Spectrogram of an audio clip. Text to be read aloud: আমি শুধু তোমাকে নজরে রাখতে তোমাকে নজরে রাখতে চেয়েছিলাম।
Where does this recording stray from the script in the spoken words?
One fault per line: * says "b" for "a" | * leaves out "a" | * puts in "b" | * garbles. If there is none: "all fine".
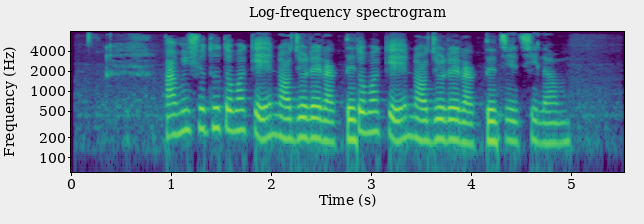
all fine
